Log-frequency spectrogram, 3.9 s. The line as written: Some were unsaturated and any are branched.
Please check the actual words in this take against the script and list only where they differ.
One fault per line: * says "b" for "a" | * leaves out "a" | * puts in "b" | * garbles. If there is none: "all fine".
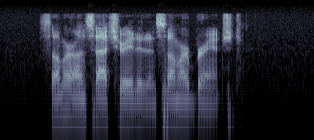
* says "are" for "were"
* says "some" for "any"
